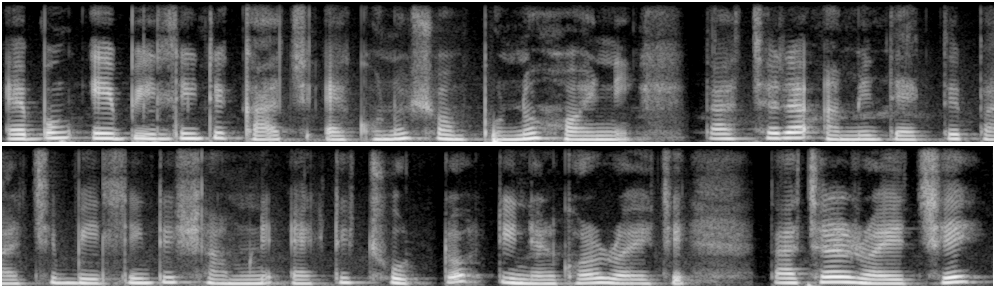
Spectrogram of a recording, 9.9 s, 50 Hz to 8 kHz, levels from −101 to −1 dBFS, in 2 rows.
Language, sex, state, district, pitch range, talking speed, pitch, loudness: Bengali, female, Tripura, West Tripura, 225-280 Hz, 120 wpm, 255 Hz, -17 LUFS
